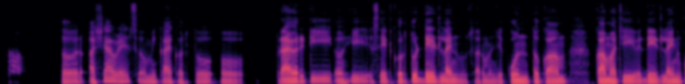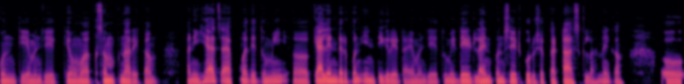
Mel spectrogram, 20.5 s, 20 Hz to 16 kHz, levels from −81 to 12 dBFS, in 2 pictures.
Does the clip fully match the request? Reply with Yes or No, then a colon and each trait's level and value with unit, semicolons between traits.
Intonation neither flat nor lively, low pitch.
No: narrow, 1.8 semitones; low, 115 Hz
